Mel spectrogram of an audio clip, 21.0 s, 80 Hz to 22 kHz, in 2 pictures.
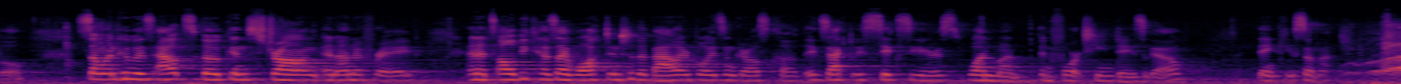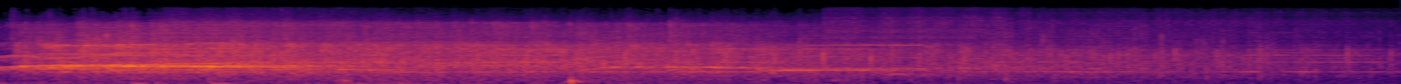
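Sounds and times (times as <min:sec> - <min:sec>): audience applauding and cheering: 0:10.3 - 0:21.0.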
